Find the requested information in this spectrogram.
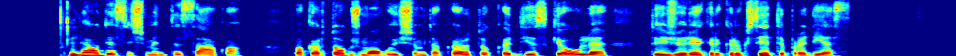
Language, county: Lithuanian, Panevėžys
